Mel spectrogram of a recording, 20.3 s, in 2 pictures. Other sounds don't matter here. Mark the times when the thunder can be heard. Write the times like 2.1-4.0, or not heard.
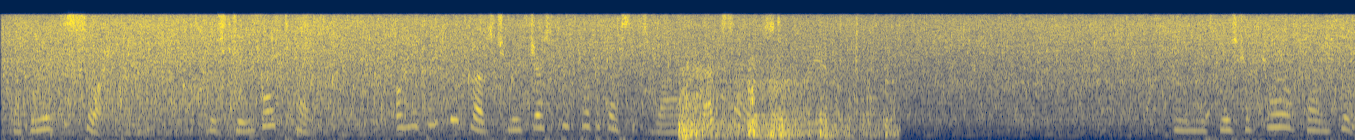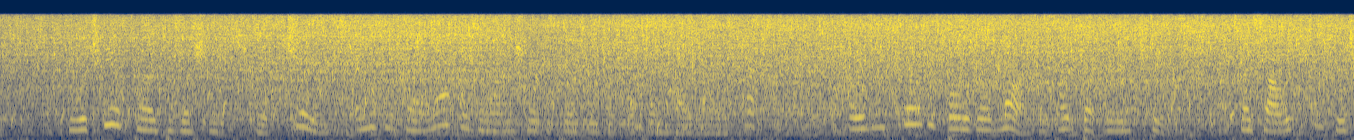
5.0-6.8.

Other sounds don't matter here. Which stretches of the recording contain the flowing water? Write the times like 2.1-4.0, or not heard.
0.0-20.2.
